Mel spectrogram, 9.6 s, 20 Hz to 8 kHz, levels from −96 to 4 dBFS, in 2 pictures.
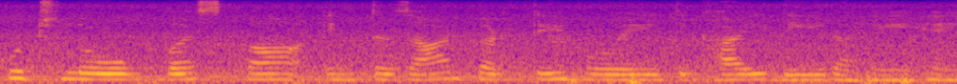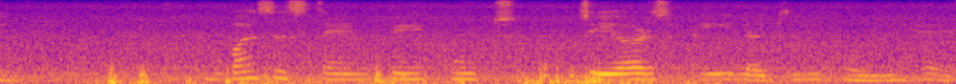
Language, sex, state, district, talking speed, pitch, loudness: Hindi, female, Madhya Pradesh, Dhar, 125 wpm, 185 Hz, -20 LUFS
